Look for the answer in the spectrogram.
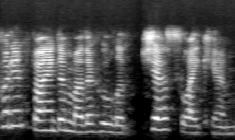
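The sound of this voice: A woman's fairly high voice at a fairly slow pace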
